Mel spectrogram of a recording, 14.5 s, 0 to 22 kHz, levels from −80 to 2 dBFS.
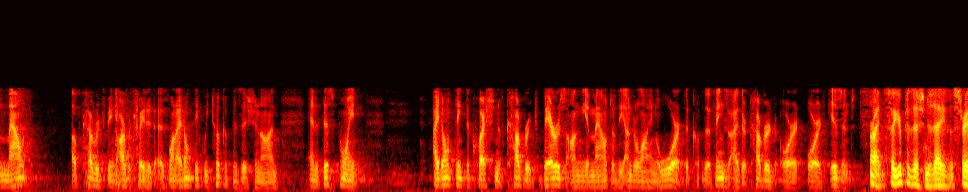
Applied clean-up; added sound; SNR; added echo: none; none; none; none.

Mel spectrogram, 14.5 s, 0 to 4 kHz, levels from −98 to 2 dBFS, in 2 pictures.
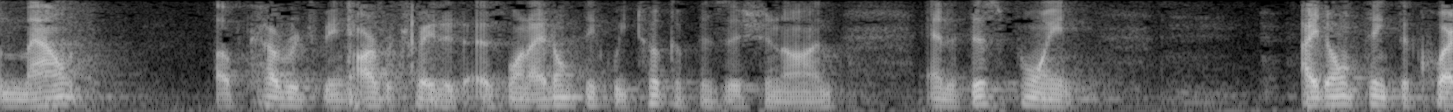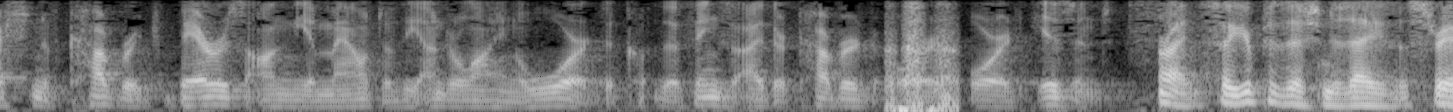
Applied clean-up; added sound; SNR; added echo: none; Breathing; -4 dB; none.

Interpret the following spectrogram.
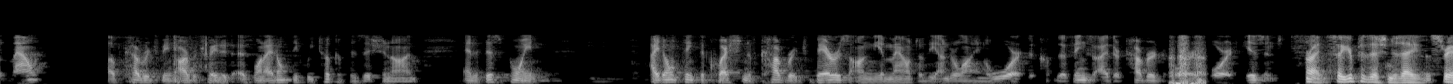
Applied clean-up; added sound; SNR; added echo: classical method Wiener filter.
